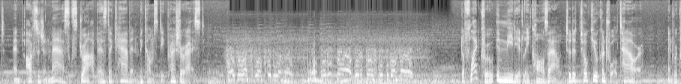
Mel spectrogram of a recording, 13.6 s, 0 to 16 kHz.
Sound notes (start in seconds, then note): 4.8 flight crew speaking in Japanese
